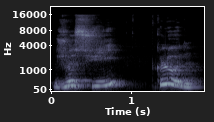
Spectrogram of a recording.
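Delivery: "Je suis Claude" drawn out; slow model. Shown as a demonstration. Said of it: "Três formas de falar". (frase-modelo bem lenta)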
